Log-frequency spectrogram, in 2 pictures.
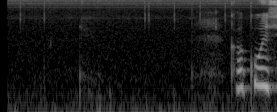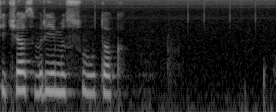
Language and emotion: Russian, sad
